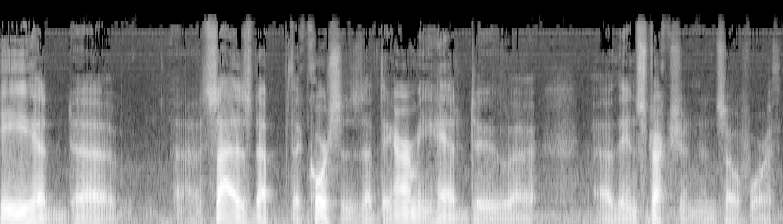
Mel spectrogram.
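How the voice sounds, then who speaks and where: A very deep, low male voice in an American accent, with vocal fry, a very slow pace, lively intonation and big swings in loudness. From US Midwest, Missouri (Lafayette County). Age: 80s+. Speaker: World War II veteran. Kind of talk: oral history interview. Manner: halting, many fillers.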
